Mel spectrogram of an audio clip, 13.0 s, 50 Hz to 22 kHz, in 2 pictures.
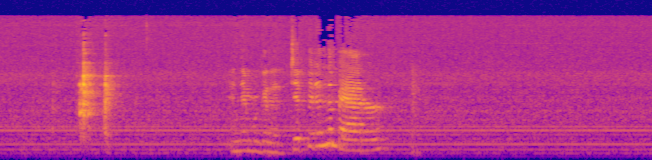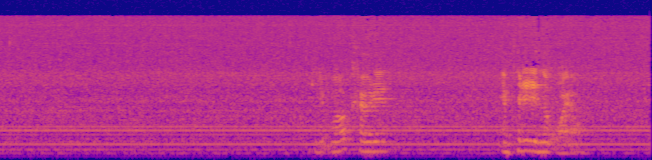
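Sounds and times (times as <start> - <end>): cooktop electrical hum with hiss: 0.0 - 13.0.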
